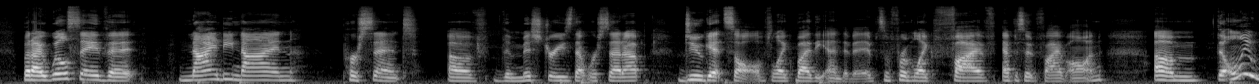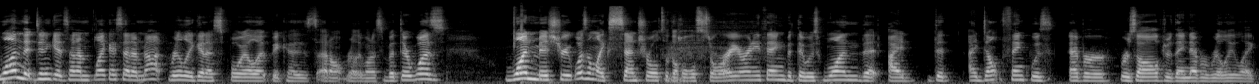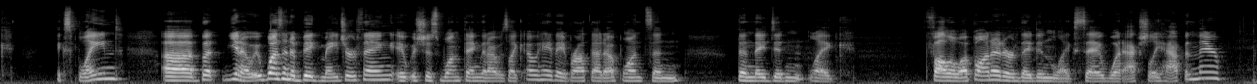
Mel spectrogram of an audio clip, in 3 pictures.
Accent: United States; it wasn't too distracting for me as an American

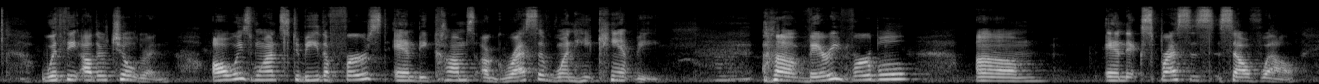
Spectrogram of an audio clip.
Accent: Rockford, Illinois, United States; So I grew up in the Midwest in Rockford, Illinois, which is outside of Chicago.

